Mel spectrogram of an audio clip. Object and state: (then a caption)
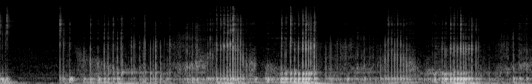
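Metal mesh microphone grille. Two wooden chopsticks scratch and tap across a hollow domed wire-mesh microphone grille. After a brief near-silent start, dense scraping and clicking rise and fall in irregular swells, over a steady low resonant tone around 258 Hz. The loudest bursts come near the middle and end.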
